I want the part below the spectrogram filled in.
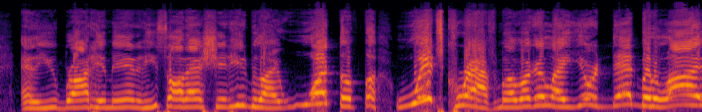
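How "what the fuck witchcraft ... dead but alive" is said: pitched-up, freaked-out outburst in total disbelief. Acting out a man from the olden days seeing modern surgery: imitating a man freaking out. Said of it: "he would flip the fuck out".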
